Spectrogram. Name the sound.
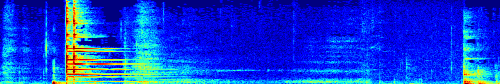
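wine glasses clinking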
